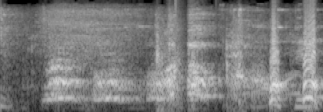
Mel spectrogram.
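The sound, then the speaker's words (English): Several pet dogs bark and yip in quick, overlapping bursts, loud, with a whiny edge between the sharper barks. “Listen, my dogs are pissed.”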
